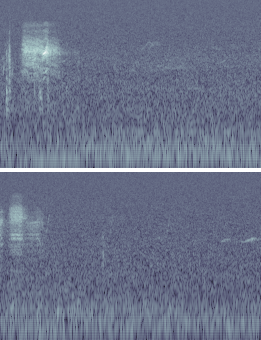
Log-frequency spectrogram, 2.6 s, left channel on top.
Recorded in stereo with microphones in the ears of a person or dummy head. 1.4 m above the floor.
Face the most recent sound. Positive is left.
No sound to turn to.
